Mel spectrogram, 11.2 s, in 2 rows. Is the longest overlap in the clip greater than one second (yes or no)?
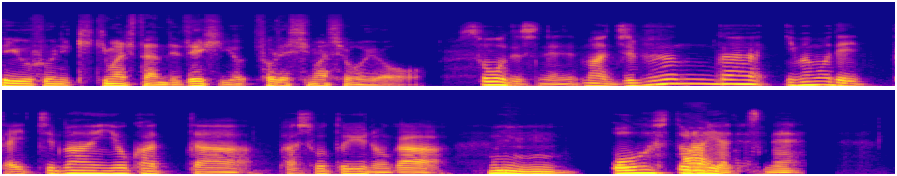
no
